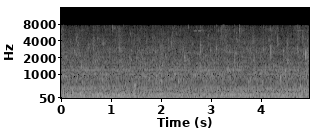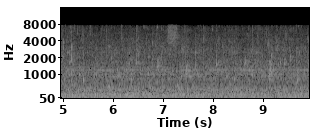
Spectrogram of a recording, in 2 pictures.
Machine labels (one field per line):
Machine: pump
